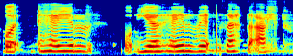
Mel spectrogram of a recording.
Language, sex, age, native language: Icelandic, female, 10, Polish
